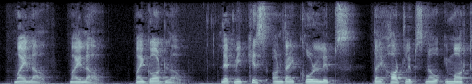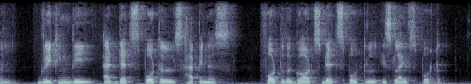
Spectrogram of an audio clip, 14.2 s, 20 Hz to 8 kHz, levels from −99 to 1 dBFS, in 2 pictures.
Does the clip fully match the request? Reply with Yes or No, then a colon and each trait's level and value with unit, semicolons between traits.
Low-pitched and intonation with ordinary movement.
No: low, 130 Hz; narrow, 1.7 semitones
